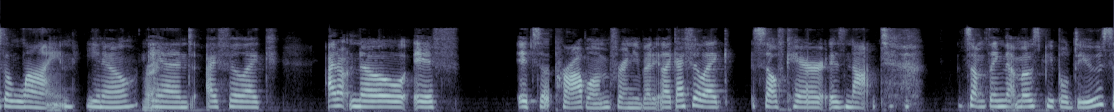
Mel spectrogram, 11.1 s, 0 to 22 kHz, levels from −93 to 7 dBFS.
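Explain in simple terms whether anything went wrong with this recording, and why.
Throughout the speech the voice has a breathy, grainy edge, as if fine hiss were mixed into the upper part of the sound. This is likely Bluetooth LC3 compression, the codec used by Bluetooth LE Audio. When the link is squeezed, LC3 drops much of the high-frequency detail and fills the gap with noise that sounds similar. Here that trade-off is plainly audible, and it runs through the whole clip.

Twice there is a tiny stutter, heard as a quick click or buzz rather than a clear repeat. The first is at 0.95 s, between "a line" and "know right and I", and the second is at 8.07 s. This is a repeated buffer. New audio didn't arrive in time, so the device played the last small chunk again, three extra times at the first spot and twice at the second. The chunk is so short, which fits a buffer of about 5 ms, that the repeats blur into a click.

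From 5.44 to 5.52 s, between "if it's" and "for anybody", the voice breaks into a brief noisy smear. At 8.99 s, just after "is not", there is a shorter blip of the same kind. These are lost LE Audio frames. Wireless frames failed to arrive, so the decoder guessed by reusing the last sound with its detail scrambled. At 5.44 s the losses are scattered over about 75 ms, and the longest unbroken gap is about 50 ms.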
